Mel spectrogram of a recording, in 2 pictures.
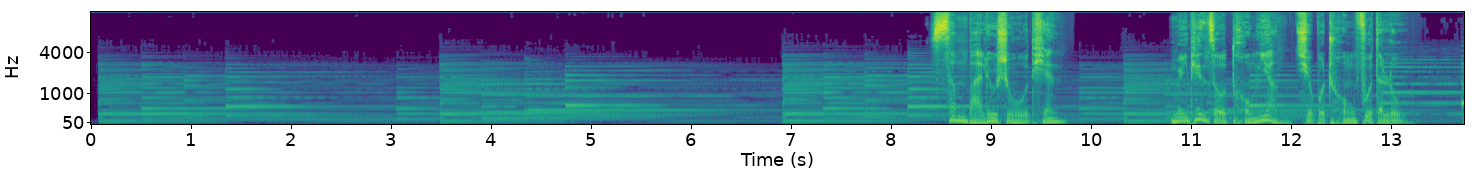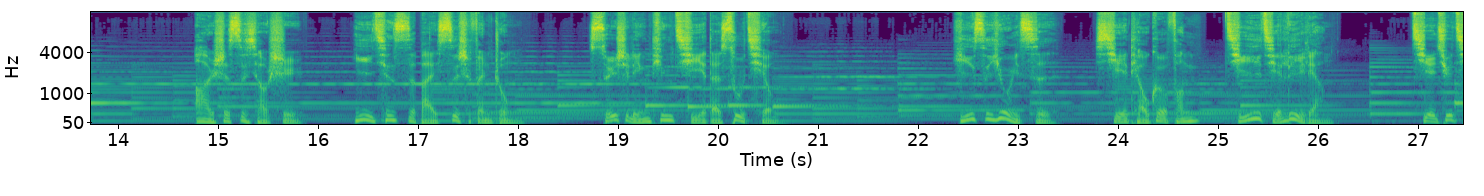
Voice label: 男 旁白; 广州市黄埔区工商业联合会旁白

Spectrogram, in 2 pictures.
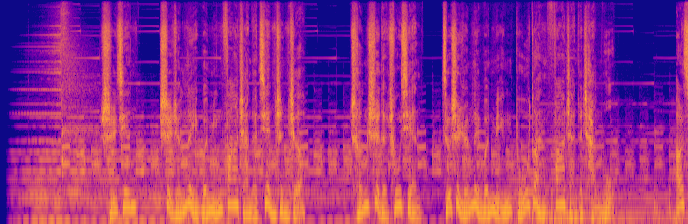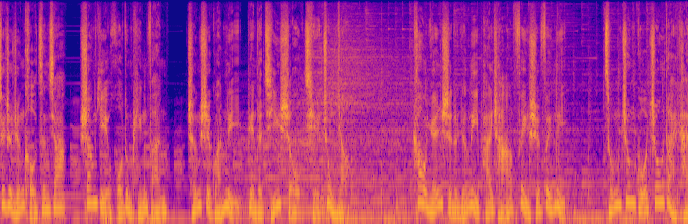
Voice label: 男 专题 大气 讲述; 商汤科技

